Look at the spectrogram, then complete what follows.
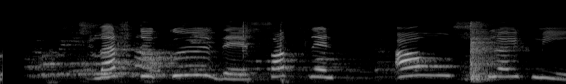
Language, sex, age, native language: Icelandic, female, 6, Icelandic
